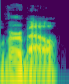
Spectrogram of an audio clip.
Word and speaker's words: VRBO: counter argue that VRBO as an acronym stood for Vacation Rental by Owner, but as they're going by now, Verbo, that's their brand.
